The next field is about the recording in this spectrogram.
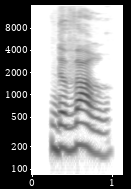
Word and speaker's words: Davar: Let's take a look at some words that are stressed on the last syllable. Try repeating so that you can get a feel for the rhythm. – Davar. Kaved. Lavan.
